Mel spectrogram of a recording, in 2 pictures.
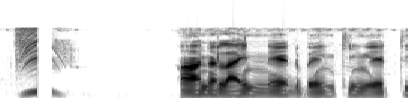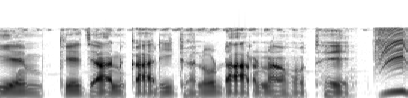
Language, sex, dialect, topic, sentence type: Chhattisgarhi, male, Western/Budati/Khatahi, banking, statement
